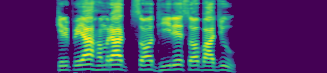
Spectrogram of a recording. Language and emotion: Maithili, neutral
